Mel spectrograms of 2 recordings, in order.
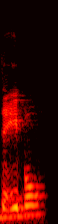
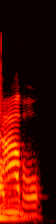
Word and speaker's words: Daboll: Um we've got some uh discussion on a man called Brian Dable, which we'll get into. He was canned. Brian Dabble. Brian Dabble, as my dad would uh say.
